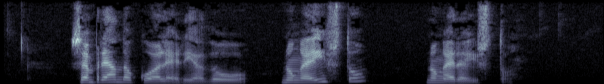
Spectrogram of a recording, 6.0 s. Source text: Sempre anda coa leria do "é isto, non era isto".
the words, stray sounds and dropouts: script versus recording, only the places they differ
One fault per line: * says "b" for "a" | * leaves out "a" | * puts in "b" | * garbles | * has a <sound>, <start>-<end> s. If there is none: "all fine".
* puts in "non"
